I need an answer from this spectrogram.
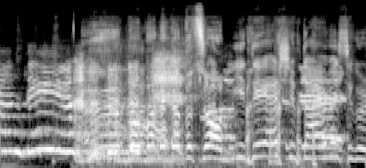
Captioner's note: laugh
